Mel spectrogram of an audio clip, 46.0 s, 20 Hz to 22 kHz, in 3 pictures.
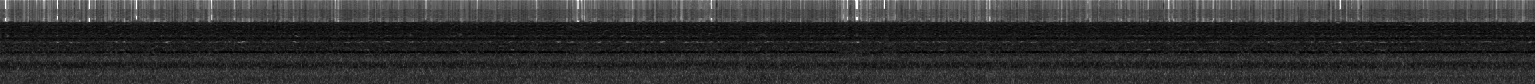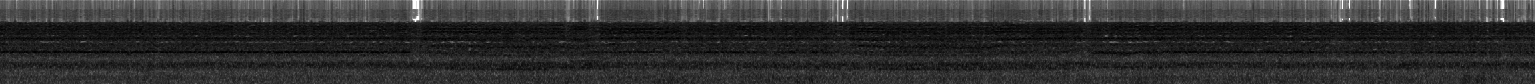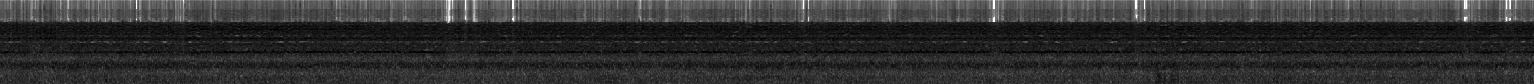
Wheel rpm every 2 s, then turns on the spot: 230, 240, 230, 230, 230, 230, 230, 230, 230, 230, 220, 230, 210, 230, 230, 230, 230, 230, 230, 240, 230, 230, 230.
none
